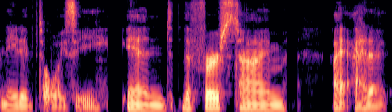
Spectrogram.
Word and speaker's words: Boise: couple weeks ago in boisey am I saying it right Boise yes yes boyy perfect um it's funny last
